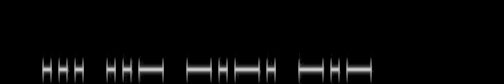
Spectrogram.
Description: Morse code, heard as a keyed tone, about 15 wpm, 700 Hz. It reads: SUCK
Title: Four Letter Words - 15wpm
